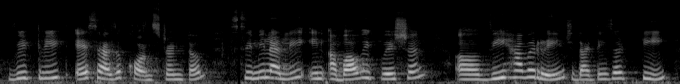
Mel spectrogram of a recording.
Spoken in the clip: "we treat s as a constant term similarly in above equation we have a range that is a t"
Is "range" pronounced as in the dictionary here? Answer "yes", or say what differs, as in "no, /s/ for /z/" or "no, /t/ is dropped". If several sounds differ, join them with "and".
yes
